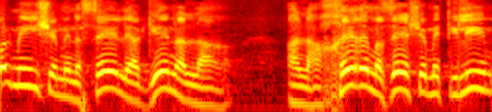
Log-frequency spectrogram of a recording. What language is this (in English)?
Hebrew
